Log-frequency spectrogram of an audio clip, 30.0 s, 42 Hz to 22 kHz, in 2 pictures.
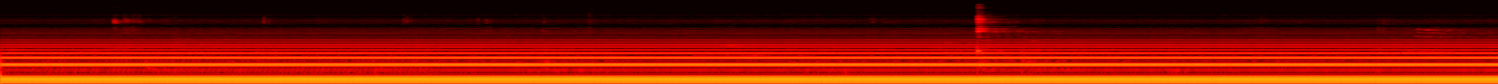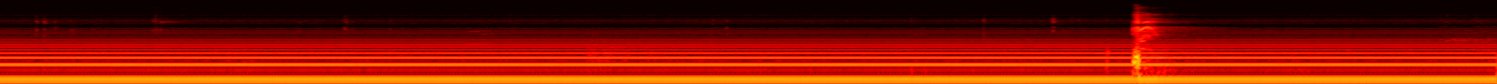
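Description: Steady electrical mains hum, unchanging throughout. A sharp click about 26 seconds in, and a fainter one near 10 seconds.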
